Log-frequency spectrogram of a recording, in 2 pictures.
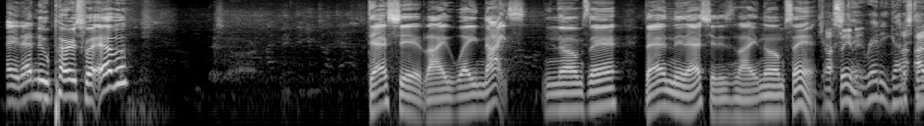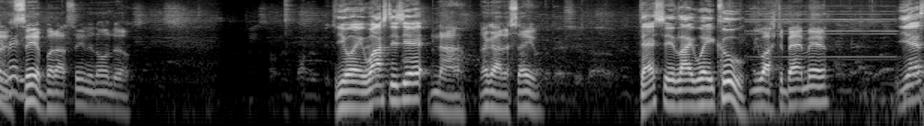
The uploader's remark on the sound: Live from The Playas Club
